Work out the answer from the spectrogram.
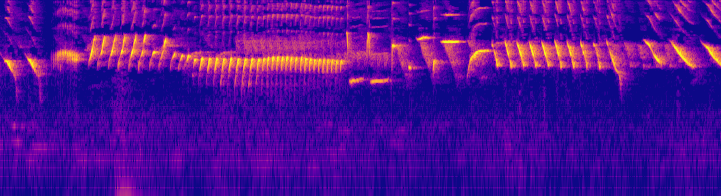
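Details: Dominant canary song for training: sweeping rising notes, then a long loud rolling trill gradually slowing, followed by varied chirps and rapid repeated slurred notes, brief low thump at one point.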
